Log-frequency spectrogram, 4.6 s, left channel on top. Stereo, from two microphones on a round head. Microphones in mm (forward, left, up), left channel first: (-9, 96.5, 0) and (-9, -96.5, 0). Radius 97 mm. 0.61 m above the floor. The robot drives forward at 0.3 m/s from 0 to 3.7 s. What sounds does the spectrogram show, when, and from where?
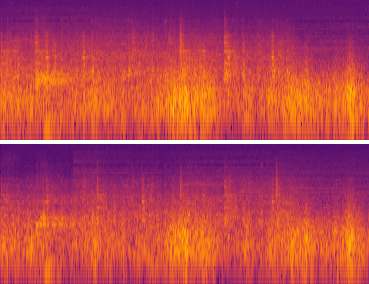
0.4 s a whoosh: 85° left, 4.5 m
